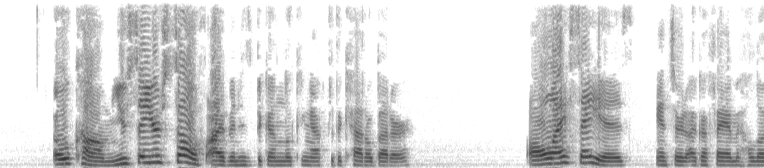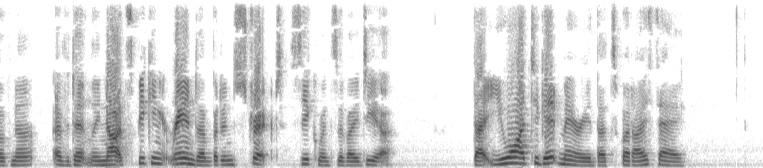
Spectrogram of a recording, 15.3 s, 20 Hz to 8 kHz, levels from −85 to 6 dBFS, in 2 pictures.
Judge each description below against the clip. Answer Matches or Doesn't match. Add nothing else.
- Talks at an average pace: Matches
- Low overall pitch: Doesn't match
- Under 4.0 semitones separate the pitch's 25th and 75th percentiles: Doesn't match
